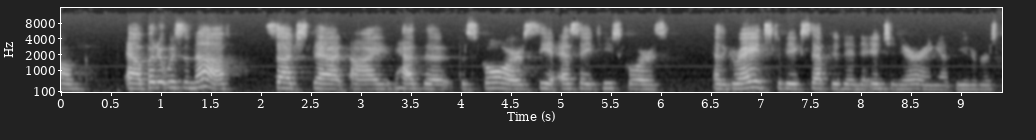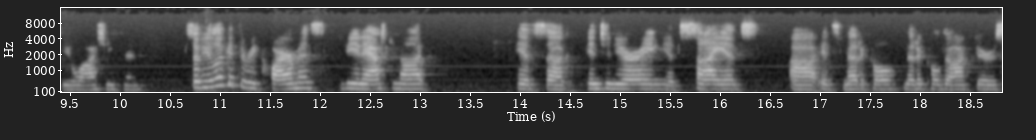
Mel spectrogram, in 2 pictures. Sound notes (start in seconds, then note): none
